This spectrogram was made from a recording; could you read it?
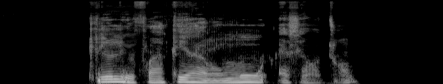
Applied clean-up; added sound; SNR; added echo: neural mask model Resemble Enhance denoiser.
